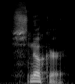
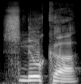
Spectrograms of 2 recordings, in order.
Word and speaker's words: snooker: pronounced in your accent if i try to say snooka every time i say the word i'm gonna sound like a [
